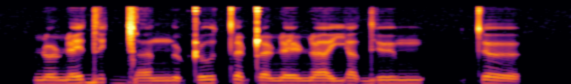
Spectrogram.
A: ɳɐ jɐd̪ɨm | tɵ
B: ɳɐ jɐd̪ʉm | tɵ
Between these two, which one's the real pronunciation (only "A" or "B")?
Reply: B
